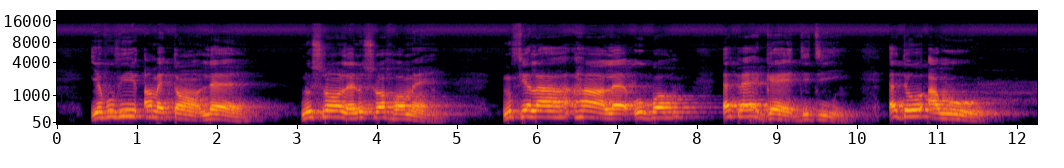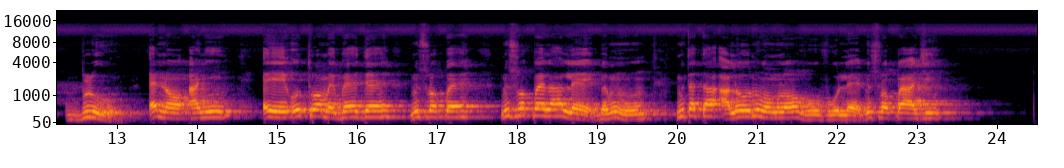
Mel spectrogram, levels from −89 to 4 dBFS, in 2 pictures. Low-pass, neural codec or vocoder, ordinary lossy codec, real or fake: 14.4 kHz; none; AAC, 96 kbps; real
